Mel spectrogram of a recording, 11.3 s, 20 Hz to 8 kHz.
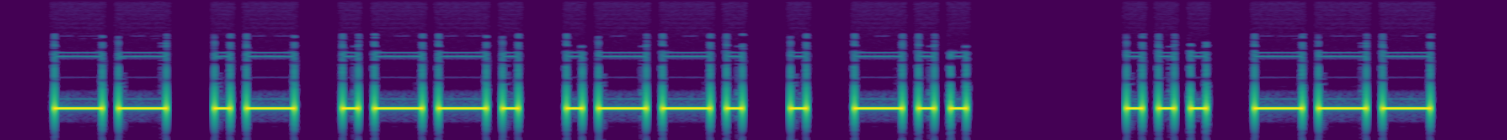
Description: Morse code, heard as a keyed tone, about 10 wpm, 700 Hz. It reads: MAPPED SO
